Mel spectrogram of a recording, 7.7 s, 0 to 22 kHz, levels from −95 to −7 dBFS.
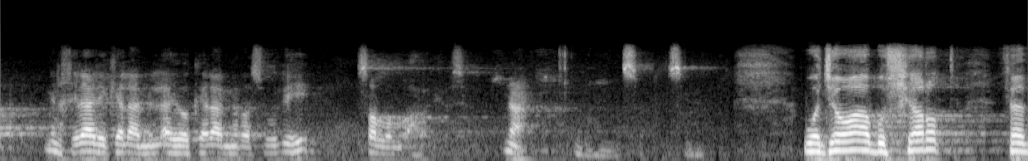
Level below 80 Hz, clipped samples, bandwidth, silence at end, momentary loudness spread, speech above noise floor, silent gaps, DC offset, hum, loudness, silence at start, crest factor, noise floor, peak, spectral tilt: -42 dBFS; under 0.1%; 8 kHz; 0 s; 19 LU; 31 dB; none; under 0.1%; none; -18 LUFS; 0 s; 18 dB; -48 dBFS; 0 dBFS; -5.5 dB/octave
